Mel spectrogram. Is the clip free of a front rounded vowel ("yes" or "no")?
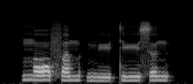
no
